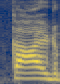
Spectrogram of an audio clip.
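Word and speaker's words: card: हमने कल की क्लास में आपको बताया था कि जब सी के बाद आपका ए दे, ओ दे, यू दे, तो सी का उच्चारण हम का के रूप में करते हैं।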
